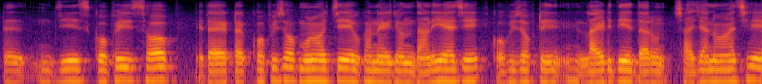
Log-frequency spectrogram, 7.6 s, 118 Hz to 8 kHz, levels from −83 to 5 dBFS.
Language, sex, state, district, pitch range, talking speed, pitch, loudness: Bengali, male, West Bengal, Purulia, 115-135 Hz, 180 wpm, 125 Hz, -17 LUFS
